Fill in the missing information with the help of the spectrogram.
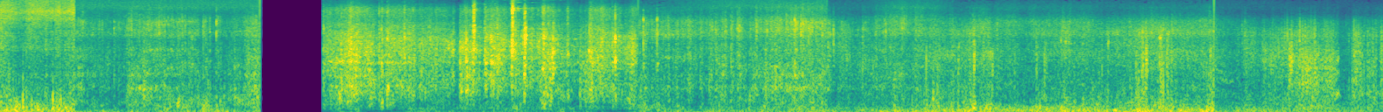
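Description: Wind rumbling and buffeting on an action camera's microphone during a ski run, with skis sliding and scraping over snow. The sound cuts out completely for about half a second about three seconds in.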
